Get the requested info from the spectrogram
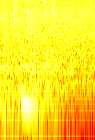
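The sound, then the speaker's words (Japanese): Soft, steady rain falls in a continuous hiss, fairly faint, with no voices and no distinct drops standing out. “じゃあやまないね、これ だね。 傘ないね。”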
